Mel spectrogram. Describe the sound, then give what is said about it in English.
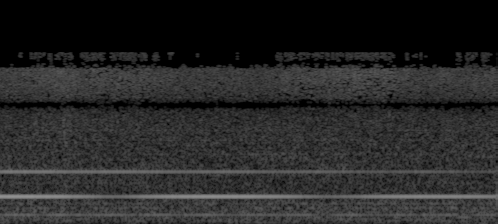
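A meditation bell rings with a sustained tone, humming steadily with a clear mid-pitched note and softer overtones, gently swelling and fading in volume over a faint hiss, with no voices. “Let each ring of the bell deepen your sense of relaxation and ease.”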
